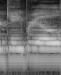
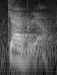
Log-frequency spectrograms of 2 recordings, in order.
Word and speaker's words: Gabrielle: His mother Gabriel, his mother Gabriel. I don't know if I'm saying it right. Gabrielle? Gabrielle. I keep saying Gabriel, but a woman would be Gabrielle, right?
